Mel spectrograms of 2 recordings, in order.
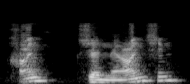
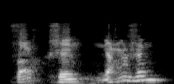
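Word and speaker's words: Wageningen: e tem e tem enorme concentração de pesquisas na Universidade de Hening, provavelmente pronunciando errado, né? É Vengen, né?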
